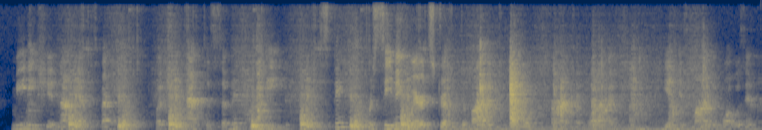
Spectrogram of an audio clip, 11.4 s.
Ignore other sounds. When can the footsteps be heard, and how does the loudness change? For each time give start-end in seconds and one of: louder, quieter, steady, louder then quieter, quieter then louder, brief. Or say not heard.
0.4-10.7 quieter.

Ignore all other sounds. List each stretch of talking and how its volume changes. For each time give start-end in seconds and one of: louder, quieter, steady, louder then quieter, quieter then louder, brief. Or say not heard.
0.2-11.3 louder then quieter.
